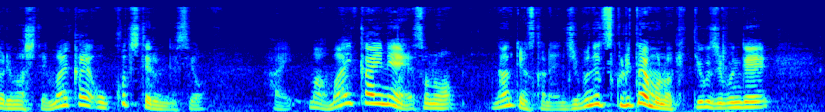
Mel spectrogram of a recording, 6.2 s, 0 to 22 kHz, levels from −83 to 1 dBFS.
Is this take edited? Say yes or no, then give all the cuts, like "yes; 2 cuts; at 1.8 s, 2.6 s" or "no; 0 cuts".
no; 0 cuts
